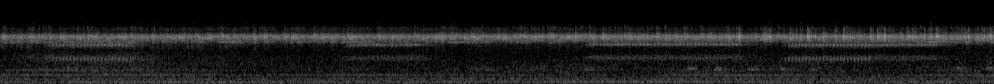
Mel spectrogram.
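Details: Night chorus of tree frogs in a North Carolina swamp, a continuous high buzzing trill with repeated banded notes lasting about a second, coming roughly every two seconds, plus a low steady drone.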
